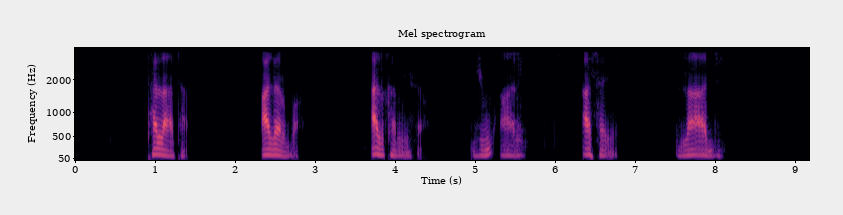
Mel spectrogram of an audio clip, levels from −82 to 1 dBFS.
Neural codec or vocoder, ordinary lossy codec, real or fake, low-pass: codec, 16 kHz, 4.8 kbps, FACodec; none; fake; 3.6 kHz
